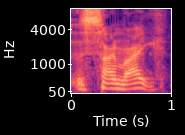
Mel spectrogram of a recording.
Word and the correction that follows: Cymraeg: am I pronouncing this right? Can you tell us about the Māori? Or look, maybe you should say it, and then I'll get a handle on it. – Oh, Cymraeg, yeah, which is the Welsh language.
